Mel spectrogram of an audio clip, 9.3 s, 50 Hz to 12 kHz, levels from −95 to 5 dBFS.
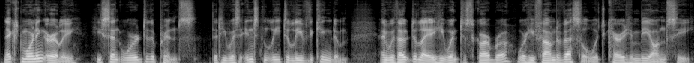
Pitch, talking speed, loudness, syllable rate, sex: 105 Hz, 220 wpm, -19 LUFS, 5.7 syllables/s, male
